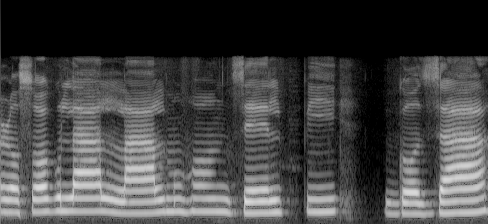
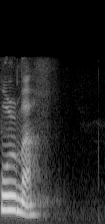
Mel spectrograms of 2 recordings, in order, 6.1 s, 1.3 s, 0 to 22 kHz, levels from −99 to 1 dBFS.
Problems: constant background noise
